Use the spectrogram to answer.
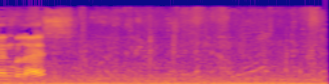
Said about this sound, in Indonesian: biasa nih gue lagi di mobil mau jalan pagi-pagi sih sekarang nih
